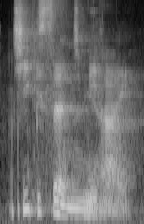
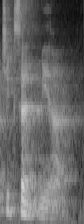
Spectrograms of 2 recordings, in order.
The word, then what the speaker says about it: Csikszentmihalyi: Et un petit rappel pour savoir comment se prononce déjà... Mihai, Csikszentmihalyi. A little bit faster this time. Mihai, Csikszentmihalyi.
